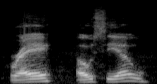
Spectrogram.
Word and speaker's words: Ryoko: Next up, we've got Ryoko. Is that how you pronounce that? That's how I pronounce it. Ray OCO.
